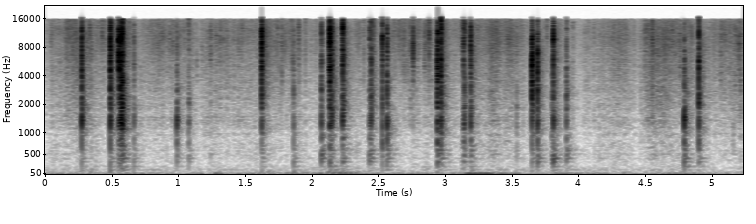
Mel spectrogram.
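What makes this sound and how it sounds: A clear plastic bubble wrap sheet with hollow air bubbles is bunched, crumpled and rubbed by gloved fingertips and palms. The result is bright, dry crinkling with a quick series of sharp, high crackles and squeezes over a soft rustling bed, each snap dying away almost instantly.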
